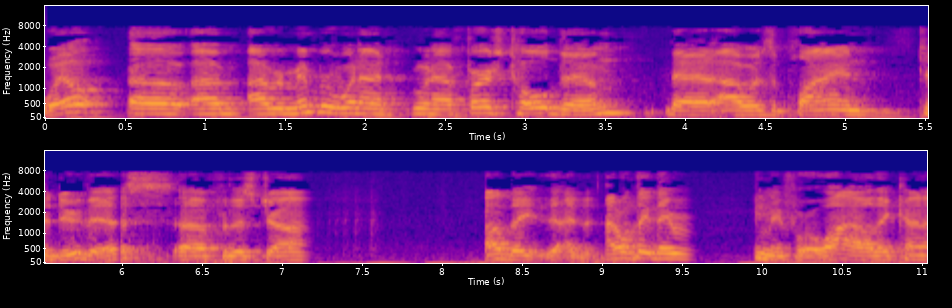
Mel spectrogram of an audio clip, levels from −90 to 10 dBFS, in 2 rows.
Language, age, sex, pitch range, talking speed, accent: English, 20-39, male, 130-160 Hz, 190 wpm, American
